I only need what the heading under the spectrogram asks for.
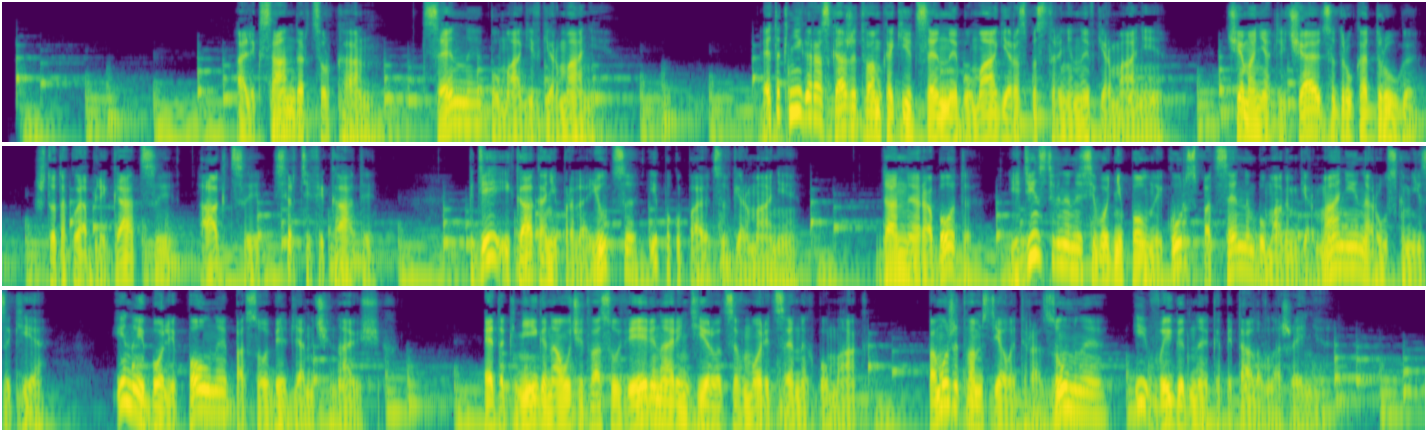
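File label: Russian, male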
